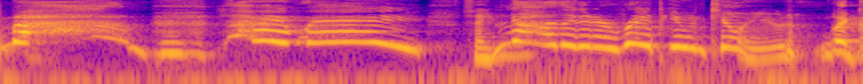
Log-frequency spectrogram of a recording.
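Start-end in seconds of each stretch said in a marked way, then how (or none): 0.0-2.1 high, drawn-out mock wail; imitated whining child. Child to mom pulling the wrist leash, imitated whining. 2.5-3.9 high-pitched overprotective alarm; imitated panicky mom. Mom refuses to free leashed child, imitated panic.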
